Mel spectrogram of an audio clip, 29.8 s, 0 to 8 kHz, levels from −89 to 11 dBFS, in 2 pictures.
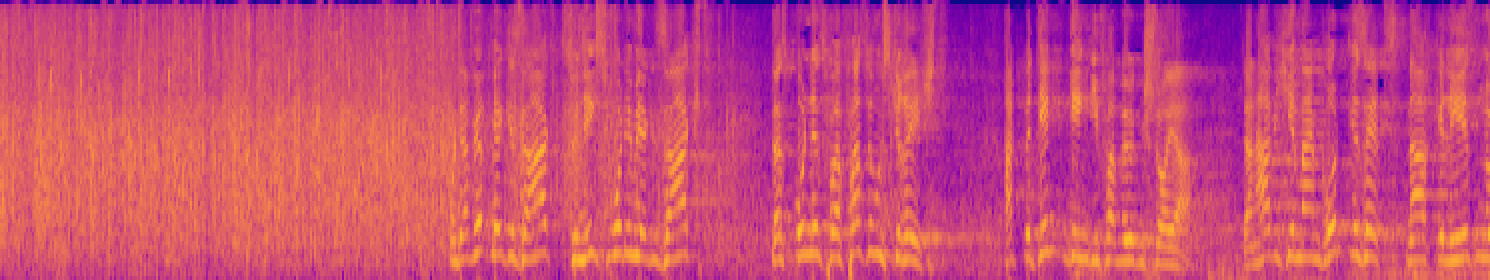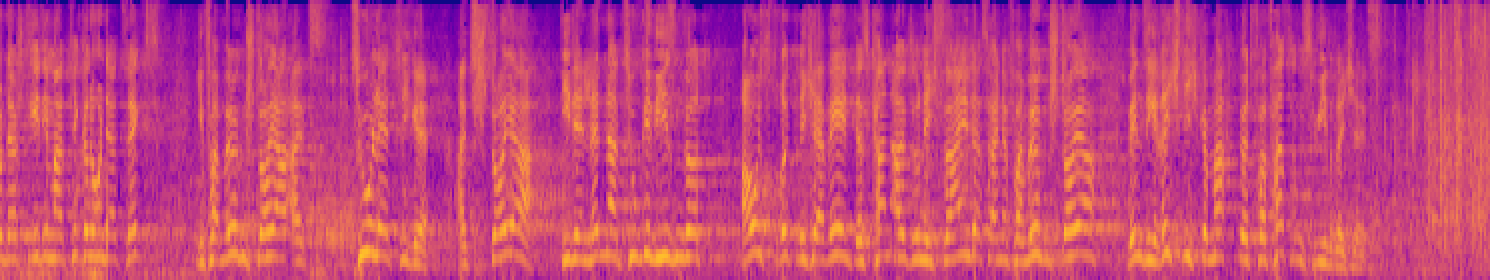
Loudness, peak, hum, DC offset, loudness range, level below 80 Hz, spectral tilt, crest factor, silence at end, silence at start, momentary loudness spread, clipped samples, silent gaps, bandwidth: -12 LUFS; 0 dBFS; none; under 0.1%; 2 LU; -40 dBFS; -3.5 dB/octave; 12 dB; 0 s; 0 s; 9 LU; 0.2%; none; 8 kHz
